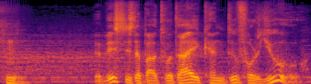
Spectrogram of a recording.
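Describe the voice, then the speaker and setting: An actor playing a sly, self-assured informant in a video game, with an insinuating, bargaining manner. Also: male voice, fairly low pitch, expressive, moderate pace, soft background music, natural voice. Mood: sly, wheedling. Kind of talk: video game cutscene acting.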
